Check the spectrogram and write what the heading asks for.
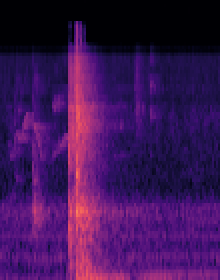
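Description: A door shutting off-camera with a loud bang, a lighter knock just before it.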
